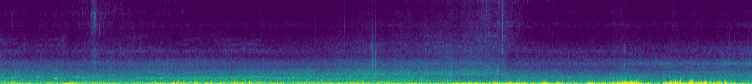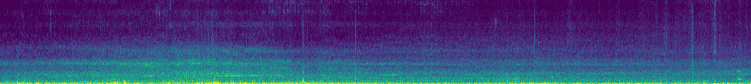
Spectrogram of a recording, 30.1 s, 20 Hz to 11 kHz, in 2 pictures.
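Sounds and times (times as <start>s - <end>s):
road traffic rumble: 0.0s - 30.0s.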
